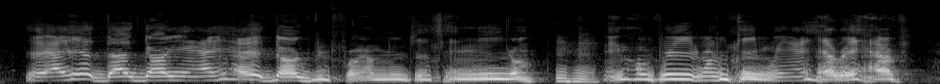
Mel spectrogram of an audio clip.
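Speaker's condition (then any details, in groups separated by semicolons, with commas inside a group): Cerebral palsy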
